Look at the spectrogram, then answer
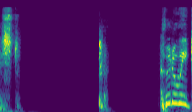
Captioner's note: pause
